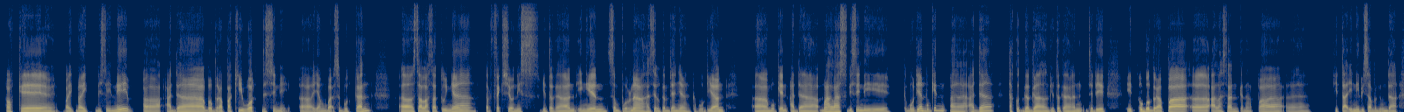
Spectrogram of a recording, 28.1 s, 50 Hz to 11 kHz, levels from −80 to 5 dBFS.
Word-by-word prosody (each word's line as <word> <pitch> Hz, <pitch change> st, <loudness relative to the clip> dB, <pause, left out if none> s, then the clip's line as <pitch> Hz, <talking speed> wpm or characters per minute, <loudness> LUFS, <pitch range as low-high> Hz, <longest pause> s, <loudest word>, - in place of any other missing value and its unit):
Oke, 100 Hz, +3 st, -1 dB, 0.8 s
baik 100 Hz, -4 st, -2 dB
baik. 105 Hz, -4 st, 0 dB
Di 105 Hz, -, -6 dB
sini, 115 Hz, -, +2 dB, 0.3 s
eee, 110 Hz, +1 st, +1 dB
ada 120 Hz, +4 st, +1 dB, 0.4 s
beberapa 120 Hz, -1 st, 0 dB
keyword 130 Hz, +1 st, +1 dB
di 110 Hz, -3 st, -8 dB
sini, 105 Hz, -1 st, -5 dB, 0.3 s
eee, 115 Hz, -2 st, -2 dB
yang 110 Hz, -1 st, -4 dB
Mbak -, -, -1 dB
sebutkan. 195 Hz, -, -1 dB, 0.5 s
Eee, 120 Hz, -1 st, +4 dB
salah 115 Hz, -1 st, +2 dB
satunya 150 Hz, -, 0 dB, 0.2 s
perfeksionis 115 Hz, -4 st, -4 dB
gitu 105 Hz, +1 st, -4 dB
kan, 110 Hz, +3 st, +1 dB
ingin 140 Hz, +7 st, +1 dB
sempurna 115 Hz, -3 st, 0 dB
hasil 115 Hz, 0 st, -3 dB
kerjanya. 105 Hz, 0 st, -1 dB
Kemudian, 115 Hz, +7 st, 0 dB, 0.6 s
eee, 110 Hz, 0 st, +3 dB
mungkin 110 Hz, +3 st, -1 dB
ada 105 Hz, -1 st, +1 dB
malas 140 Hz, +1 st, +3 dB
di 120 Hz, -, -5 dB
sini, 125 Hz, -4 st, +1 dB, 0.6 s
kemudian 175 Hz, -, 0 dB
mungkin, 215 Hz, +4 st, -2 dB
eee, 150 Hz, 0 st, -1 dB
ada 175 Hz, +9 st, 0 dB, 0.3 s
takut 135 Hz, -, -3 dB
gagal, 110 Hz, -2 st, +1 dB
gitu 110 Hz, -2 st, -5 dB
kan. 105 Hz, +4 st, 0 dB
Jadi, 120 Hz, +4 st, 0 dB, 0.4 s
itu 115 Hz, +8 st, -5 dB
beberapa, 155 Hz, +5 st, +5 dB
eee, 115 Hz, +1 st, +3 dB
alasan 110 Hz, +7 st, -1 dB
kenapa, 140 Hz, +8 st, -2 dB
eee, 110 Hz, -1 st, -8 dB, 0.5 s
kita -, -, 0 dB
ini 125 Hz, +6 st, -1 dB
bisa 115 Hz, -2 st, -2 dB
menunda. 105 Hz, 0 st, -2 dB
115 Hz, 110 wpm, -24 LUFS, 110-130 Hz, 0.8 s, beberapa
